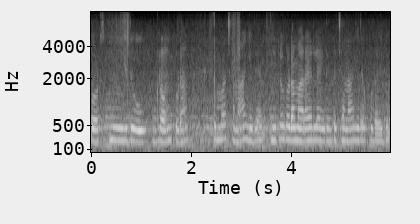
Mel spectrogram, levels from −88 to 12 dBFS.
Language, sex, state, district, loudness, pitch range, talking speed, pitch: Kannada, female, Karnataka, Raichur, -16 LUFS, 215-230 Hz, 110 wpm, 225 Hz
